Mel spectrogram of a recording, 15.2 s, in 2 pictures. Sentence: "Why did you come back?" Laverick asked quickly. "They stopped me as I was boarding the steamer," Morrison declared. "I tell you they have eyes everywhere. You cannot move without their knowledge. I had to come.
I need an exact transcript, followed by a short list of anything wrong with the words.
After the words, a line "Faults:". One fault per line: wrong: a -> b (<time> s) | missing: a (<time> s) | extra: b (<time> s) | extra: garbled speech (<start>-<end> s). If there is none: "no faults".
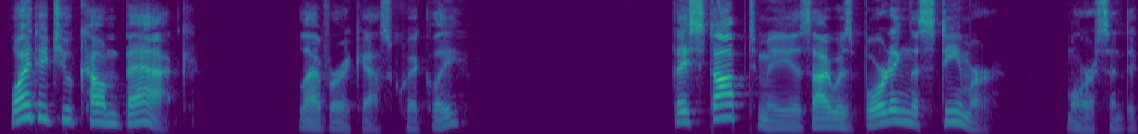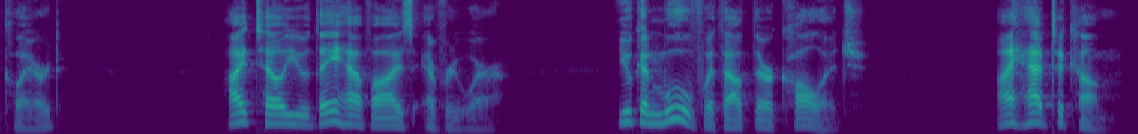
"Why did you come back?" Laverick asked quickly. "They stopped me as I was boarding the steamer," Morrison declared. "I tell you they have eyes everywhere. You can move without their college. I had to come.
Faults:
wrong: cannot -> can (11.8 s)
wrong: knowledge -> college (12.7 s)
